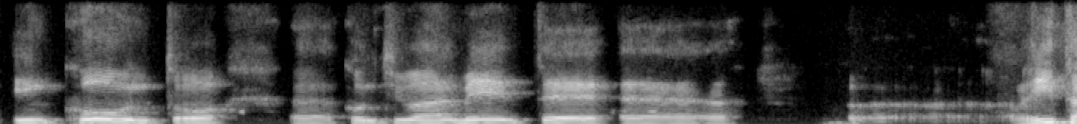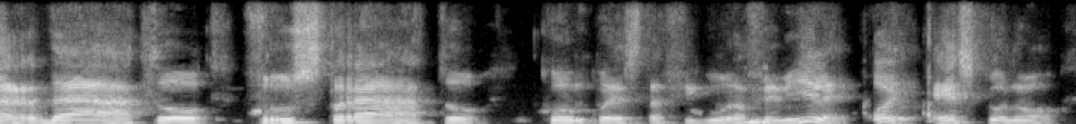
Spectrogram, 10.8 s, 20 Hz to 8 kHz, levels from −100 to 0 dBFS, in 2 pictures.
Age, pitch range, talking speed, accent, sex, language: 50-69, 130-155 Hz, 65 wpm, native, male, Italian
